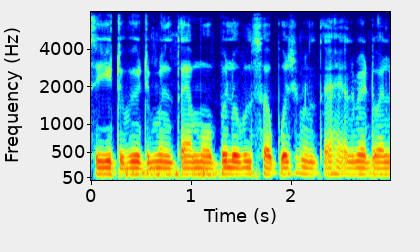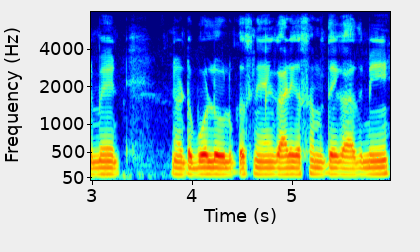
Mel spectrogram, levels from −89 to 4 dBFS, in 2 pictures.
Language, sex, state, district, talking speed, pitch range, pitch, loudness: Hindi, male, Bihar, West Champaran, 210 wpm, 110-115 Hz, 110 Hz, -16 LUFS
